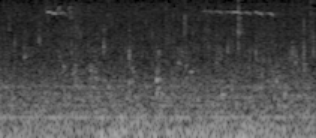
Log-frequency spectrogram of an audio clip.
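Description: Light drizzle patters steadily outdoors, a soft continuous hiss of fine drops with a low rumble of wind underneath and a few faint high chirps, no voices.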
